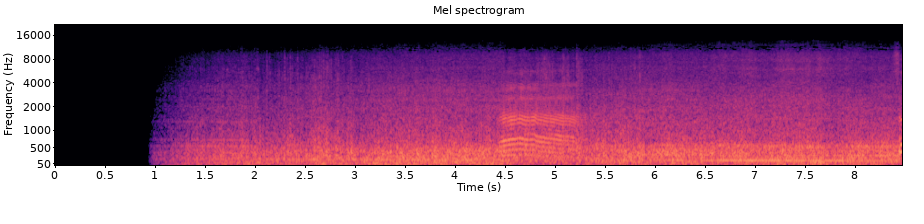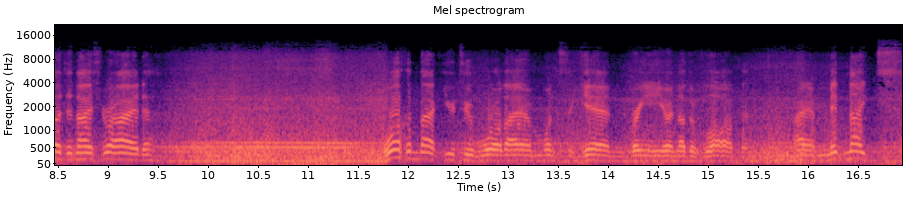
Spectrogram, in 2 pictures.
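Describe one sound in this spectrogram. A motorcycle engine roars and revs up and down through the gears.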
